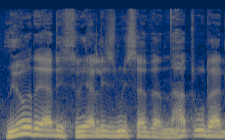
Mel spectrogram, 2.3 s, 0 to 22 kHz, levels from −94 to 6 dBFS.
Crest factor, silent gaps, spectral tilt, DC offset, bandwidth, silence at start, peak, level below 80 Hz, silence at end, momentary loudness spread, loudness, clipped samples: 12 dB; none; -7 dB/octave; under 0.1%; 17 kHz; 0.05 s; -12 dBFS; -66 dBFS; 0 s; 5 LU; -25 LUFS; under 0.1%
